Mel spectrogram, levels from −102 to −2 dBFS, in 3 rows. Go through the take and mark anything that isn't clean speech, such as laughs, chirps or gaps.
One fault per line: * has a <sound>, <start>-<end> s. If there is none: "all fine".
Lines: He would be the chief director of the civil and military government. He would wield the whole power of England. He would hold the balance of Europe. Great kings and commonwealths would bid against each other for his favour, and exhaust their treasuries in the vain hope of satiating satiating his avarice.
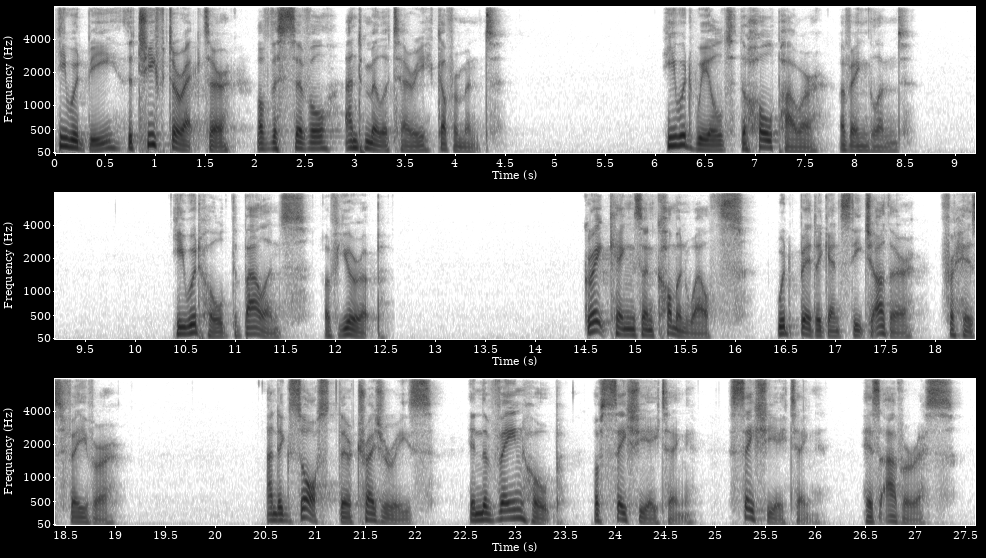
all fine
